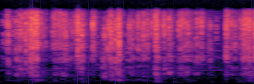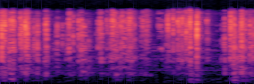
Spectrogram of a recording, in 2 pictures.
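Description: A thin, folded sheet of wax paper is held in both hands while the fingers crinkle and fold it. The result is dense, bright, papery crackling with almost no low end, running nearly continuously with brief lulls around the midpoint and near the end.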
